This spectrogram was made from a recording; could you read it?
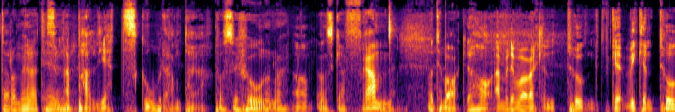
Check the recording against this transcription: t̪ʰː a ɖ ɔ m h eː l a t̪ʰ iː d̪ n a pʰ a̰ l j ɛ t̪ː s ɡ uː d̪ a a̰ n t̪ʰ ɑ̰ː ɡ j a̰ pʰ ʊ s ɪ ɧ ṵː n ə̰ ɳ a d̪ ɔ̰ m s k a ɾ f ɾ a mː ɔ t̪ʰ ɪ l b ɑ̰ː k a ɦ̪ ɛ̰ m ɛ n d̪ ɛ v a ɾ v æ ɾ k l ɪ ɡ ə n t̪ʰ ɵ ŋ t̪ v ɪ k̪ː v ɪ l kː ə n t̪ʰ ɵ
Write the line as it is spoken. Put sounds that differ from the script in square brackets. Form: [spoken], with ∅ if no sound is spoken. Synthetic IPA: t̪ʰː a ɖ ɔ m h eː l a t̪ʰ iː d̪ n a pʰ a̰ l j ɛ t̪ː s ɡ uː d̪ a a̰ n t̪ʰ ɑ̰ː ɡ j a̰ pʰ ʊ s ɪ ɧ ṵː n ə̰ ɳ a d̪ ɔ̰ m s k a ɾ f ɾ a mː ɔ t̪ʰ ɪ l b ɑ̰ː k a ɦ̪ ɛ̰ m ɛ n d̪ ɛ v a ɾ v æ ɾ k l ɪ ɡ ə n t̪ʰ ɵ ŋ t̪ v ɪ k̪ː v ɪ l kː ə n t̪ʰ ɵ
